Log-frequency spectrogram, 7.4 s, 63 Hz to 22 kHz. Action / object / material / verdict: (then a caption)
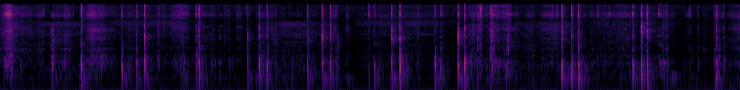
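tap / hard EVA foam speaker case / EVA foam / none. Fingertips tap and scratch fast on the top of a black, textured, hollow JBL hard EVA speaker carrying case. Quick, dry taps with a low hollow knock around 250 Hz die away almost at once, with soft scratching between them.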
